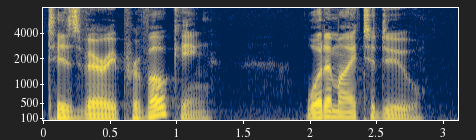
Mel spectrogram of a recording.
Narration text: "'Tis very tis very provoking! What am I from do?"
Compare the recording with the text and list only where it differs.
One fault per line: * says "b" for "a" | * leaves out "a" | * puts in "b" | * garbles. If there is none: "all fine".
* leaves out "tis very"
* says "to" for "from"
